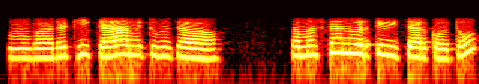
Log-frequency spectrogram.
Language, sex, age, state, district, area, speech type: Marathi, female, 18-30, Maharashtra, Akola, rural, conversation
